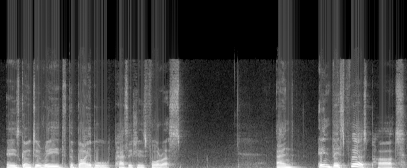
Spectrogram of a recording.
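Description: A man hosting and reading from his own book with commentary, in deliberate, halting phrases. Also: fairly high pitch, mellow.

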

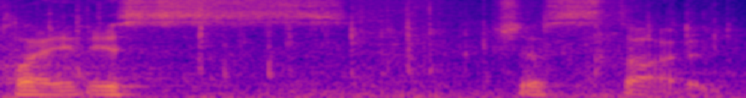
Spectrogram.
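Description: A young man hosting a casual gaming video, sounding nasal from a cold, chatty and relaxed with lots of fillers. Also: medium pitch, drawn-out words, vocal fry, very noisy. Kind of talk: casual gameplay commentary.

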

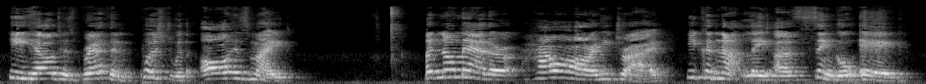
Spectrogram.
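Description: A middle-aged woman reads a children's story in a high, very animated voice. She takes it slowly with theatrical emphasis. The microphone is distant and the room echoes. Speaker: storytime host. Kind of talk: expressive children's picture-book reading.

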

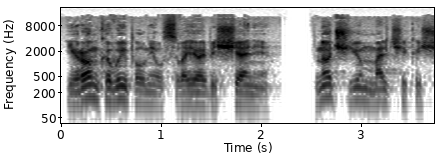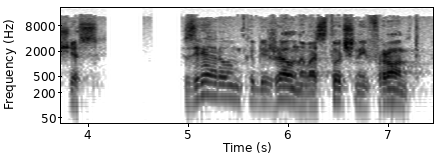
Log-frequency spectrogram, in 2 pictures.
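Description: A man's voice: medium pitch, unhurried. A man narrating a story in the scripted style of 1960s Soviet radio drama.

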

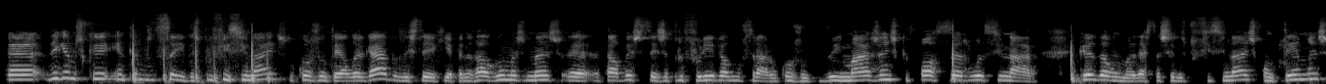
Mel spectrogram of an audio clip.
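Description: Man, European Portuguese accent, middle-aged, high-pitched, hesitant, filler-heavy lecturing. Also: normal speed, background noise. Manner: hesitant, many fillers and restarts. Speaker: course lecturer. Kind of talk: online course presentation over slides.

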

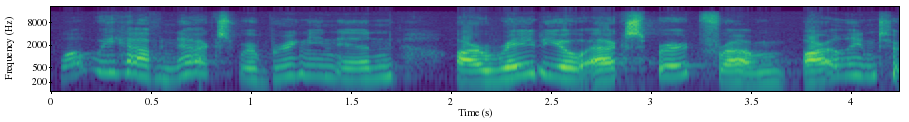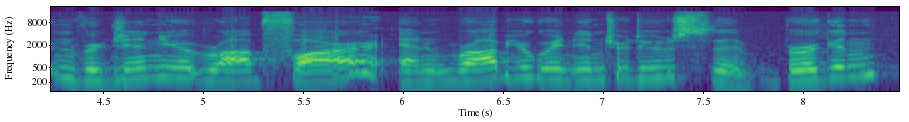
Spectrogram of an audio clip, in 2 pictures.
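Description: Creaky-voiced older woman presenting. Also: on the high side, measured pace, few pauses, poor audio. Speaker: event presenter. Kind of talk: informal talk to an audience. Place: hotel meeting room, indoors. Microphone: handheld microphone.

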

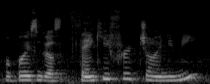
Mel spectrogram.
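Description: A middle-aged woman hosting storytime, reading to children in an expressive, drawn-out way with playful emphasis. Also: mid-range voice, a little hiss or hum. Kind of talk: reading a picture book aloud to children. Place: indoors in a home room.

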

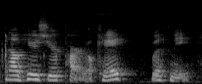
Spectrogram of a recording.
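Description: A woman in her sixties reading a storybook aloud to children in an animated, deliberate, teacherly manner. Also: medium pitch, creaky, low-quality recording. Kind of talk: expressive read-aloud to children. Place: small indoor room.

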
